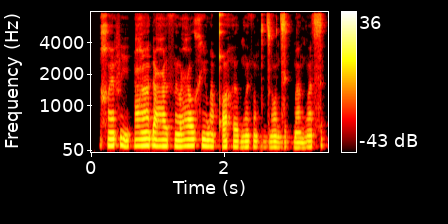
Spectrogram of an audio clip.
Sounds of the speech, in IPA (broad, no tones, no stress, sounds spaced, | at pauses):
χ ɛ̃ f i | ʕ ã ɗ ə ʕ əː θ ə̃ ʊ̯ ʕ ɔ ʊ̯ x ĩ w ɛ̃ qʼ o h əː ɡʷ ɛ̃ θ ɔ̃ k d͡z ɔ̃ d͡z ɘ ɡ͡b ã ɡʷ ã s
